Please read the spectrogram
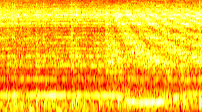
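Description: Live band playing ramwong dance music, with held electric instrument notes and one note that bends down and back up about halfway through.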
